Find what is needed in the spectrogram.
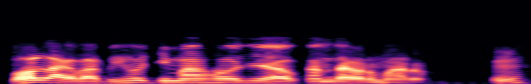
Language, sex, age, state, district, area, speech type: Odia, male, 45-60, Odisha, Nuapada, urban, conversation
